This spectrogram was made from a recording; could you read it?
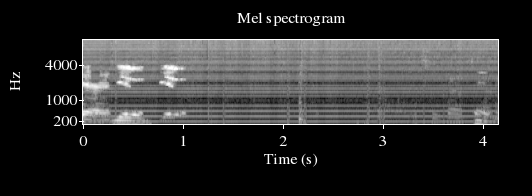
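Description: Steady electrical interference on the line: a constant low buzzing hum with faint crackles and occasional clicks, fairly quiet, running throughout with no one speaking.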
